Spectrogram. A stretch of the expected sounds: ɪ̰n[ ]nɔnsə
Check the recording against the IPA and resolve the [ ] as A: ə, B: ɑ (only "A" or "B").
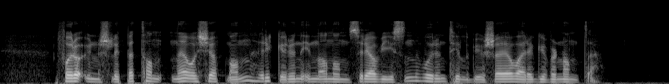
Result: B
